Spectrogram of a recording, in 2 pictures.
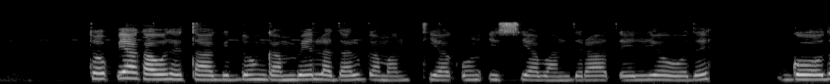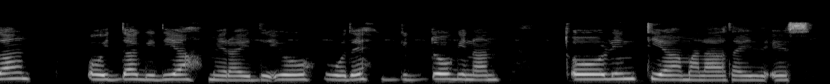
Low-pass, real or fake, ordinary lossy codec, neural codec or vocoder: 7.2 kHz; real; MP3, 48 kbps; none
